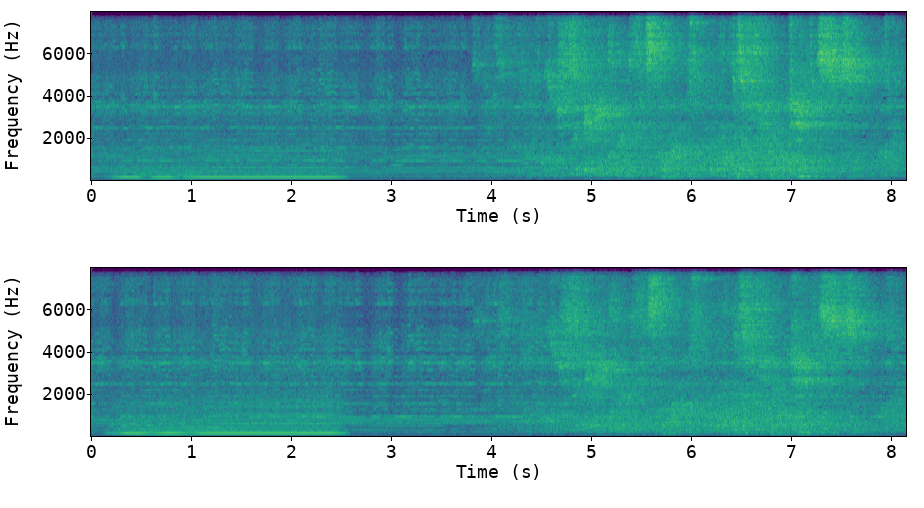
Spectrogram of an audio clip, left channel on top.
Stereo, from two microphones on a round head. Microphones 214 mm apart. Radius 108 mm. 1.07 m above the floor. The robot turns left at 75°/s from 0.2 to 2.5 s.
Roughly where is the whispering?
Left.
